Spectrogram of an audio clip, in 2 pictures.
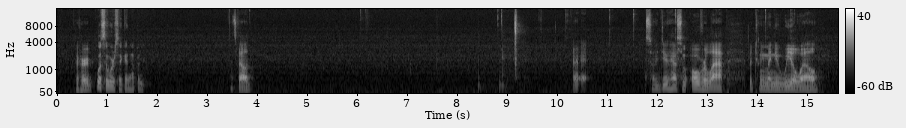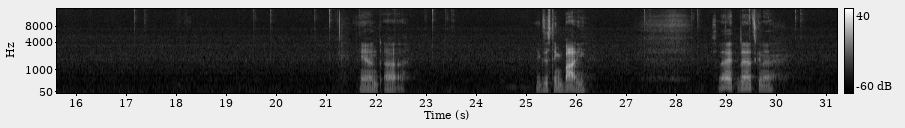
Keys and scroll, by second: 8.0 space, 9.2 e, 27.0 l, 29.7 l.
